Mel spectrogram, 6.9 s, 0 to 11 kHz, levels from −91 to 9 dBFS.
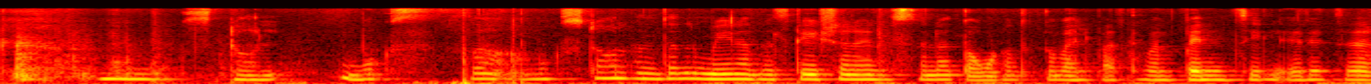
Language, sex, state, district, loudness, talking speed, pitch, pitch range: Kannada, female, Karnataka, Shimoga, -23 LUFS, 120 wpm, 185 Hz, 170-200 Hz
